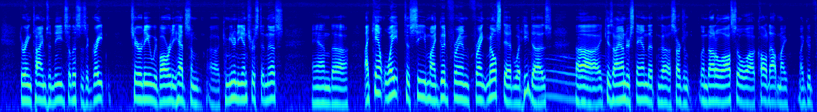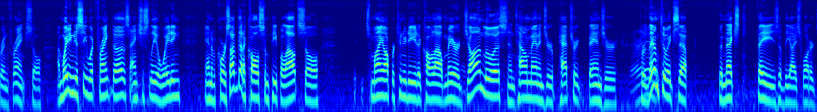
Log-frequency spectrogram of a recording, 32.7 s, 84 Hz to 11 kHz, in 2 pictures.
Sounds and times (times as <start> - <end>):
Speech: 0.4 - 5.7, 6.3 - 22.7, 23.4 - 30.1, 30.8 - 32.6.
